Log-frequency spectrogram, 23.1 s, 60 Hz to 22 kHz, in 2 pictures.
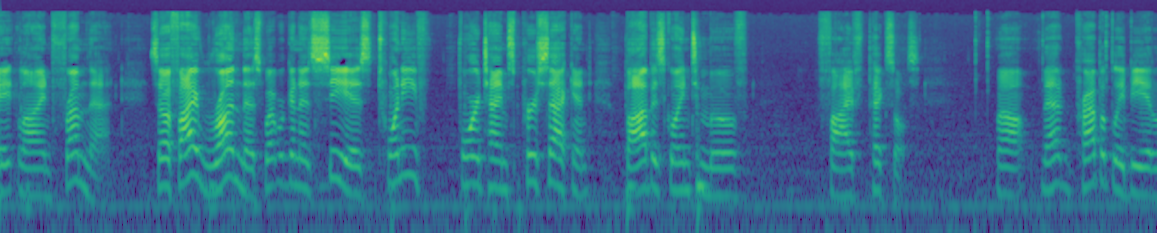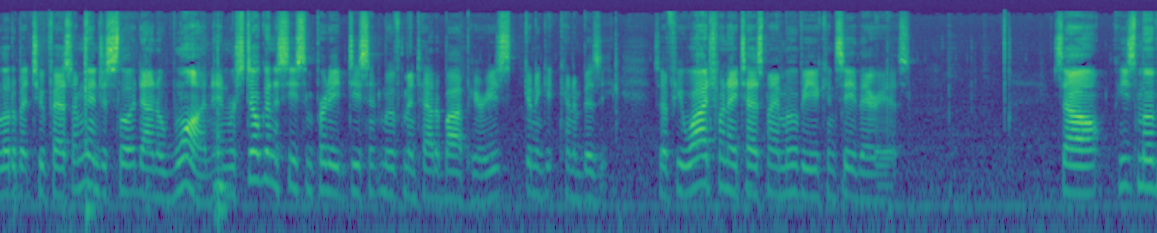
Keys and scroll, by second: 12.3 1.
